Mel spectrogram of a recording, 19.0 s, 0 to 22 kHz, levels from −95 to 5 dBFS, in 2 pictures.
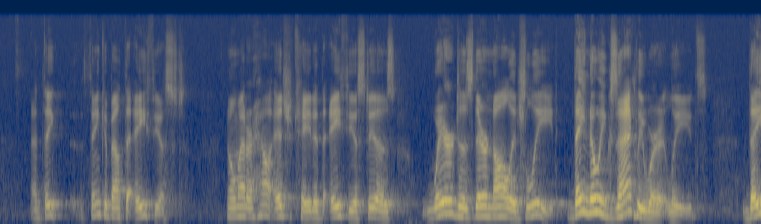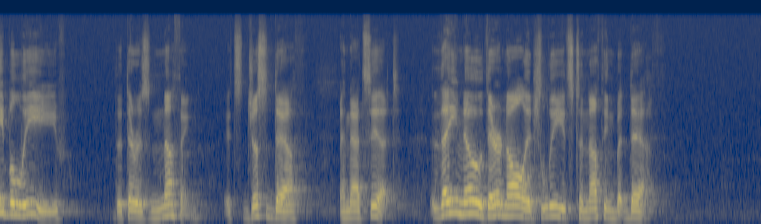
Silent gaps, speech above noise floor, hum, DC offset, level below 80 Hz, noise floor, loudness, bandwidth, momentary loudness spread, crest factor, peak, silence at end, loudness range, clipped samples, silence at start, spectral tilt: none; 35 dB; none; under 0.1%; -80 dBFS; -59 dBFS; -24 LUFS; 16.5 kHz; 17 LU; 22 dB; -4 dBFS; 1.35 s; 7 LU; under 0.1%; 0.4 s; -4 dB/octave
